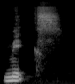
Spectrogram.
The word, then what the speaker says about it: Mx: to know about it it's pronounced mix MX in this case we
